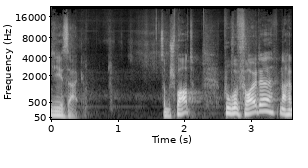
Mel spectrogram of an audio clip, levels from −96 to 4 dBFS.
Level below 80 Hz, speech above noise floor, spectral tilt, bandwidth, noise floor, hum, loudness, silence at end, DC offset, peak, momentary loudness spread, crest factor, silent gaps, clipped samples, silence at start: -42 dBFS; 35 dB; -5.5 dB/octave; over 20 kHz; -50 dBFS; none; -16 LUFS; 0 s; under 0.1%; 0 dBFS; 18 LU; 18 dB; none; under 0.1%; 0 s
